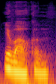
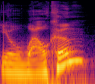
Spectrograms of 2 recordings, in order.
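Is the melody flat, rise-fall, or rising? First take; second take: flat; rising. First: The pitch stays flat and sounds unfriendly. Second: The pitch rises at the end, like a question. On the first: The speaker is not being warm. "it doesn't really sound very friendly" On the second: It sounds like the speaker is asking something. "that sounds like a question"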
